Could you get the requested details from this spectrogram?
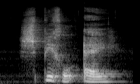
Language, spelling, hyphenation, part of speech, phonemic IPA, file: Dutch, spiegelei, spie‧gel‧ei, noun, /ˈspi.ɣəlˌɛi̯/, Nl-spiegelei.ogg
- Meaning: fried egg sunny side up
